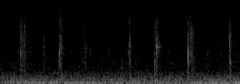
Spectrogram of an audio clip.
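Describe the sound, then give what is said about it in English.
A deck of game cards being shuffled after the Art Student card is picked out, a run of quick crisp riffling bursts repeating at a steady pace over about two and a half seconds, with no talking. “Milan Christopher is kind of late, so let's choose the Art Student and shuffle the rest.”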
